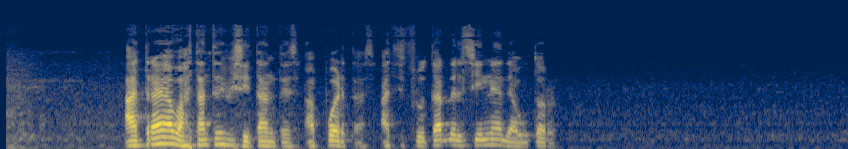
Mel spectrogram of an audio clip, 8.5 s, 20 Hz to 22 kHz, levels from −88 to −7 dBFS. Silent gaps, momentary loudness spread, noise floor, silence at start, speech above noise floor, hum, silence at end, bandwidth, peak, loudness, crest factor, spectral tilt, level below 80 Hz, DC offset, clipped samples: none; 18 LU; -62 dBFS; 0.05 s; 41 dB; none; 2.95 s; 11 kHz; 0 dBFS; -21 LUFS; 22 dB; -6.5 dB/octave; -50 dBFS; under 0.1%; under 0.1%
